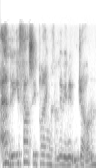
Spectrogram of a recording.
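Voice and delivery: fake hammy English accent. Speaker retells an invitation he got to play: bad English accent. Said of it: "here's my bad English accent".

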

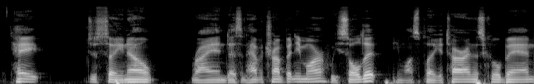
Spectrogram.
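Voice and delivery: ordinary talk

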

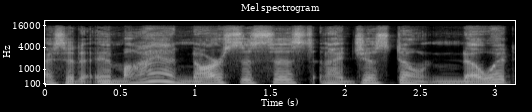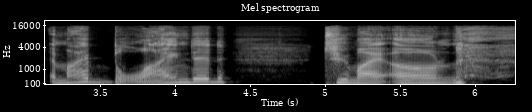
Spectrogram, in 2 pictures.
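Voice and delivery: sobbing, tearful voice, high and slow. Recalling a therapy session, the speaker quotes their past self: retelling words said through tears. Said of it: "And through my tears".

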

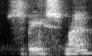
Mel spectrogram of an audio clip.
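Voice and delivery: plain

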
